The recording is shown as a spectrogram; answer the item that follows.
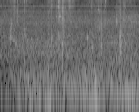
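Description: A few soft footsteps on pavement, about two a second, against faint background noise.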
